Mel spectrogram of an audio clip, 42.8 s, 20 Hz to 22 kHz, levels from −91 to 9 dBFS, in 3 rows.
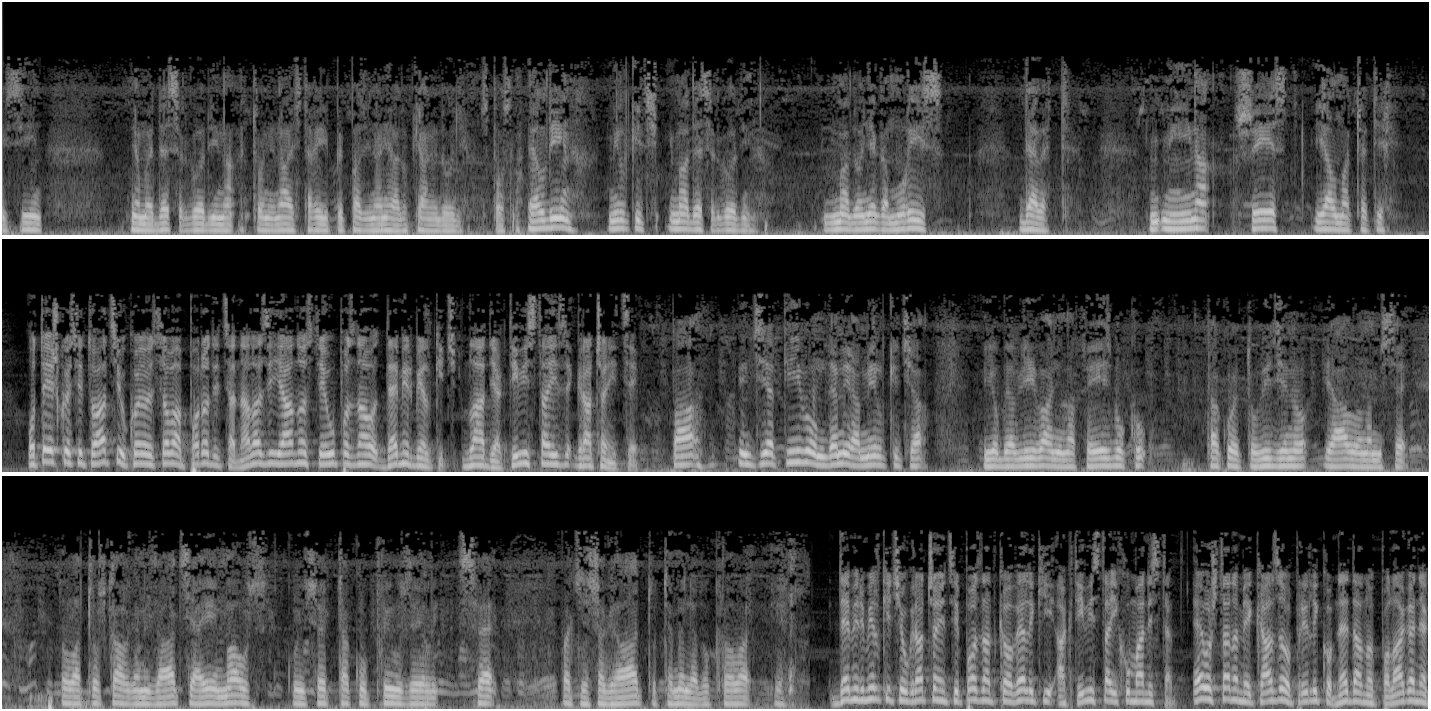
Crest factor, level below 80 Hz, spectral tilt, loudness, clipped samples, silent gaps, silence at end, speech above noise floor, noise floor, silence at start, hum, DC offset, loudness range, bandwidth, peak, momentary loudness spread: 12 dB; -38 dBFS; -6.5 dB/octave; -19 LUFS; under 0.1%; none; 0 s; 24 dB; -42 dBFS; 0 s; none; under 0.1%; 2 LU; 8.6 kHz; -6 dBFS; 10 LU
